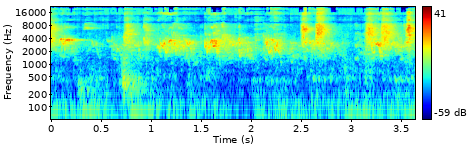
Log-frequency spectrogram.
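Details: Several budgerigars kept as pets in a home play area give scratchy, high chirps and squeaks in short clusters, with a soft low rumble in the room.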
